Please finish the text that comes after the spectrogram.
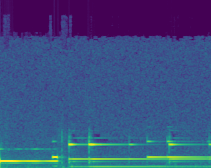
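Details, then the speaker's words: Ubiquiti smart doorbell on an existing EU transformer system plays a short run of clean bell-like tones in a quiet room as it finishes booting after power is reconnected; normal startup chime. "Connecting power again. Let's see what happens. Ubiquiti. It's booting."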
